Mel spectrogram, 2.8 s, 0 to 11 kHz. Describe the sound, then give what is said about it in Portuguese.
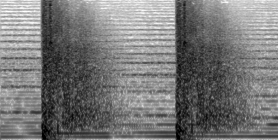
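Two loud pistol shots, fired at Admiral Darlan by Fernand Bounier de La Chapelle in an assassination attempt on the afternoon of 24 December 1942, ring out about a second and a half apart, each a sharp crack followed by a long reverberant decay over a low steady hum, with no voices. “Mas Darlan não teria uma vida longa na tarde do dia 24 de dezembro de 1942, Fernand Bounier de La Chapelle, defensor do retorno da monarquia francesa, atingiu Darlan com dois disparos de pistola em um atentado.”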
